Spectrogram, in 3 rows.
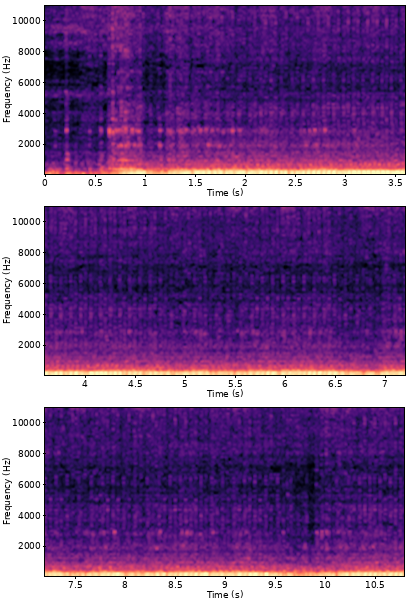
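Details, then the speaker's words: Holden FC Grey Motor six, first start in 50 years: starts promptly and settles into an even, steady idle on all six cylinders with no misses or knocks; running healthy. "blocked that's full six cylinders AI yeah it sounds good bit"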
